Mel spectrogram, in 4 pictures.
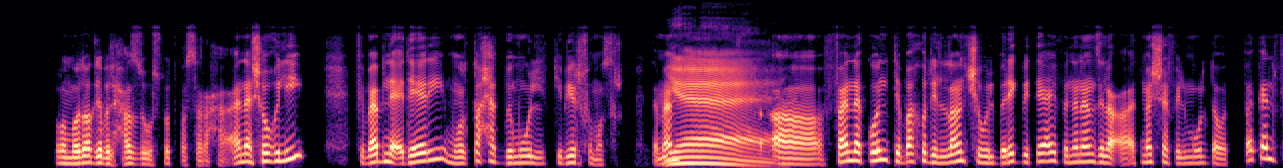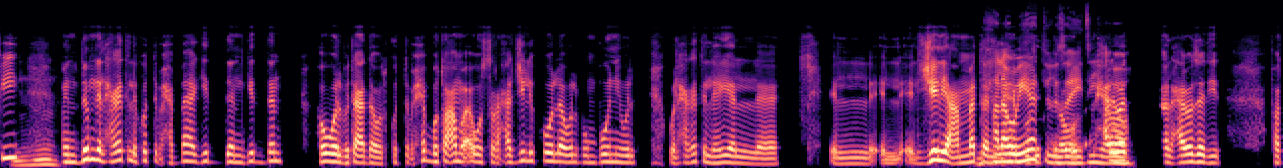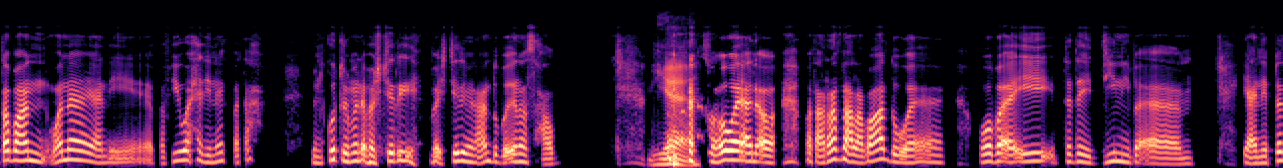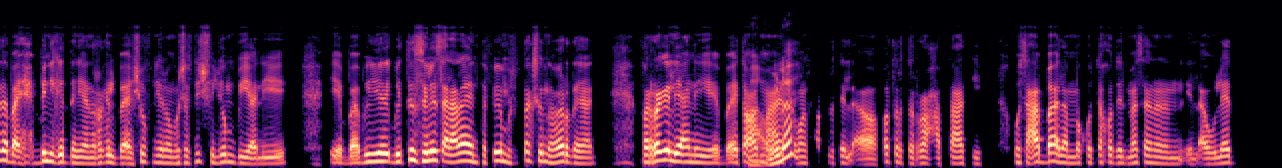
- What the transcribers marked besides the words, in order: in English: "بmall"; drawn out: "ياه!"; in English: "الlunch والbreak"; in English: "الmall"; laughing while speaking: "باشتري باشتري"; laugh; laughing while speaking: "أنت فين ما شُفتكش النهاردة يعني"
- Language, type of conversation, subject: Arabic, podcast, إزاي بتحافظ على استمراريتك في مشروع طويل؟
